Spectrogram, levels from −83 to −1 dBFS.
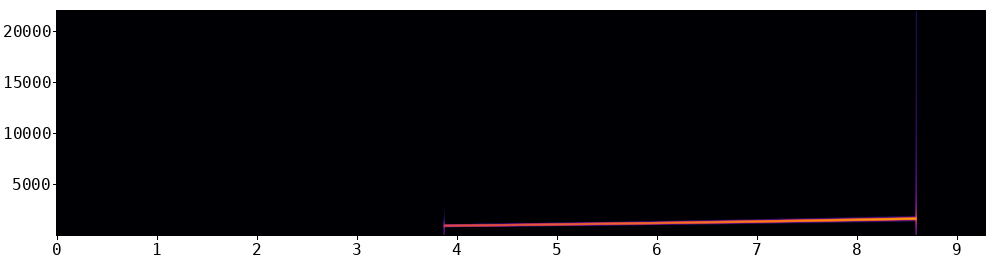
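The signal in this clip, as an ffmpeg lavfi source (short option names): -f lavfi -i "aevalsrc='pow(10,(-19+17*(t/4.72-1))/20)*sin(2*PI*955*4.72/(9.5*log(2)/12)*(exp(9.5*log(2)/12*t/4.72)-1))':d=4.72:s=44100"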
